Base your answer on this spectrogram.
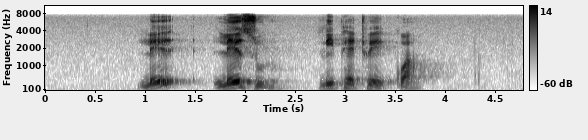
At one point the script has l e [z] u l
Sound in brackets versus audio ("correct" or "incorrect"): correct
